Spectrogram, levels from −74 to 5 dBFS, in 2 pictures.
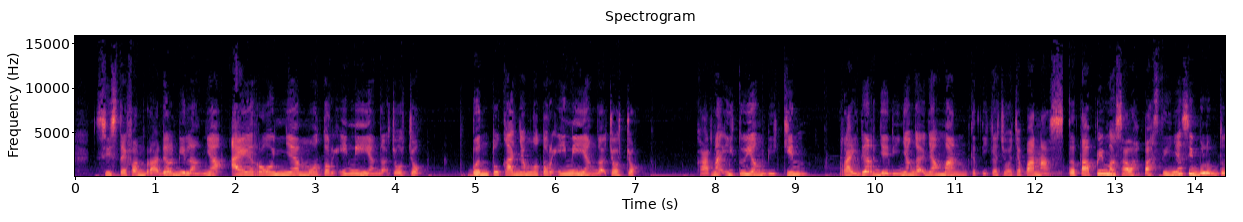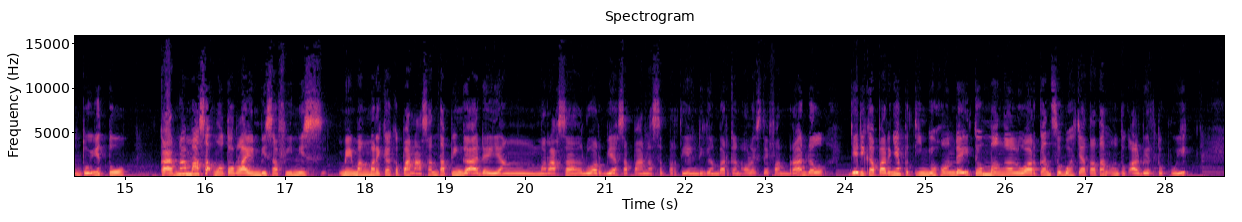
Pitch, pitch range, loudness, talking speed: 225 Hz, 200-255 Hz, -17 LUFS, 140 wpm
